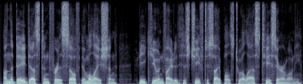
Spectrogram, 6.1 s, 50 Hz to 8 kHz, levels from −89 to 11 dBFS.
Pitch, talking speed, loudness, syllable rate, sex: 115 Hz, 180 wpm, -16 LUFS, 5.7 syllables/s, male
